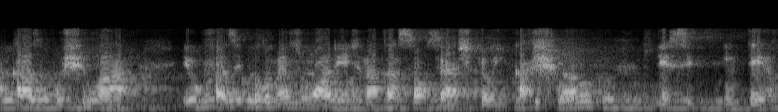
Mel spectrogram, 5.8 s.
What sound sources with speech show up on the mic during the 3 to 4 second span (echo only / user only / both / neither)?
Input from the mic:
both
